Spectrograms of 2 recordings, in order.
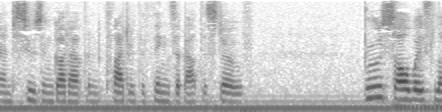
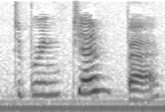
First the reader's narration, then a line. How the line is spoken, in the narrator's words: sobbed Bruce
